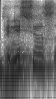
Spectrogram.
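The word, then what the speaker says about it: Vinícius: Vinicius, if I'm pronouncing that correct. Yes, you're almost correct. I'm Vinicius. I'm from Brazil.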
